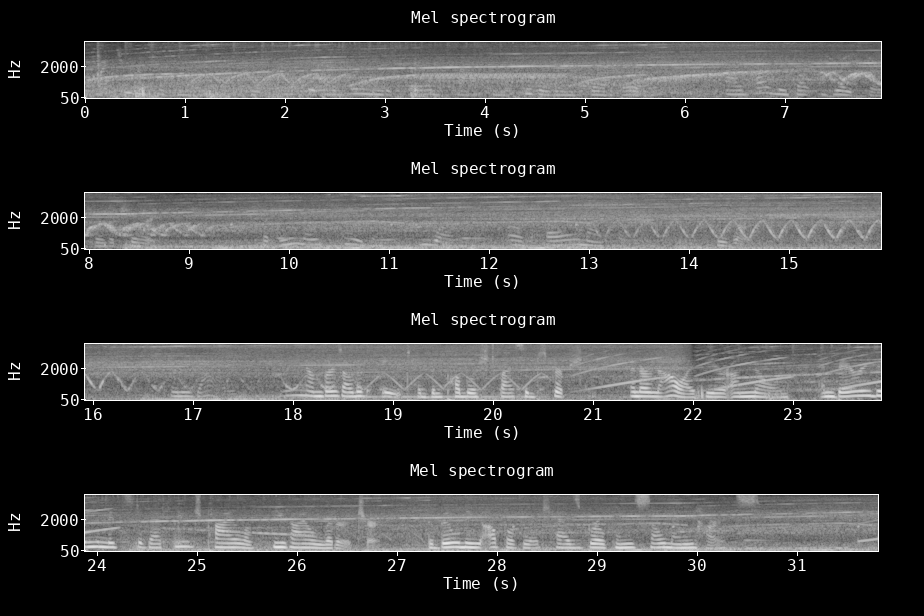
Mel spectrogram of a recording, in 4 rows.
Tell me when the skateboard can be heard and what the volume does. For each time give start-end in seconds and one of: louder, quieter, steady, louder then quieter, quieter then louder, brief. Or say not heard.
not heard.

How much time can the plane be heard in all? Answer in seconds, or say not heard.
32 s.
